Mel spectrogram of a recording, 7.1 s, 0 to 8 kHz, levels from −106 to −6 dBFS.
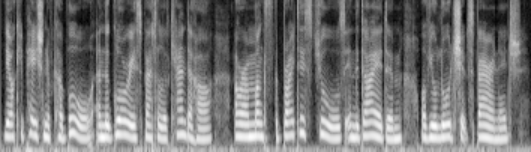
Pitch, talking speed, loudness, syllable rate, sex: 200 Hz, 185 wpm, -16 LUFS, 6.2 syllables/s, female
